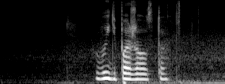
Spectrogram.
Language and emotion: Russian, neutral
